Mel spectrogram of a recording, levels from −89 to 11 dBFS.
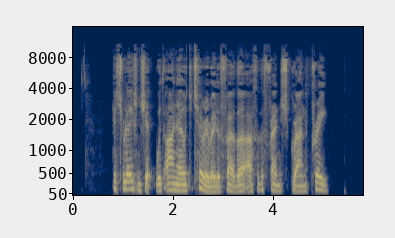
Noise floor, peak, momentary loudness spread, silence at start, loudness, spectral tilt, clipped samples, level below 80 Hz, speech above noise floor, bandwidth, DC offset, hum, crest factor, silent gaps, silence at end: -64 dBFS; -2 dBFS; 6 LU; 0.8 s; -16 LUFS; -4 dB/octave; under 0.1%; -58 dBFS; 47 dB; 11.5 kHz; under 0.1%; none; 16 dB; none; 0.75 s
